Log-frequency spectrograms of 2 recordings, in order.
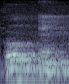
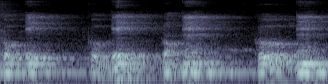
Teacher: Con e es nasal en la e.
